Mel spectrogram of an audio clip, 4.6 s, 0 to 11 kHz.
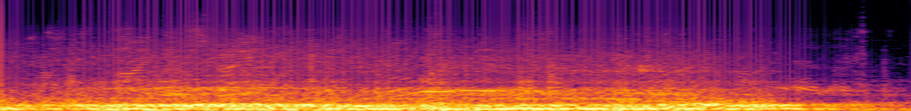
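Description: Mazda MX5 engine droning and revving steadily while sliding in a drift, a loud low rumble from inside the car that drops off near the end, with a voice talking over it.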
